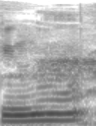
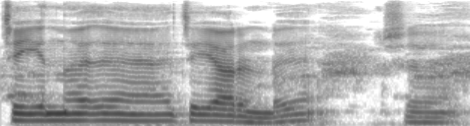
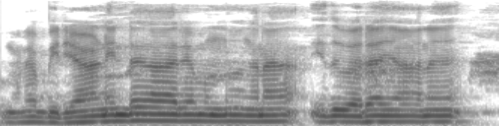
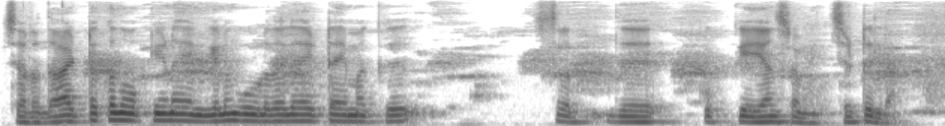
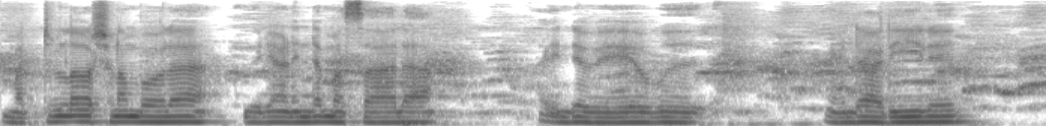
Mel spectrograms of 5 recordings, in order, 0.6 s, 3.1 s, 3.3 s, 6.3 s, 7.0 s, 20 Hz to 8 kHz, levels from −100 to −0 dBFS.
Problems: low volume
